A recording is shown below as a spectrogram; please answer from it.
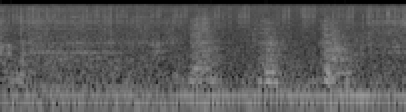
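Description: Quiet room tone through a webcam microphone: a steady low hum under an even hiss.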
